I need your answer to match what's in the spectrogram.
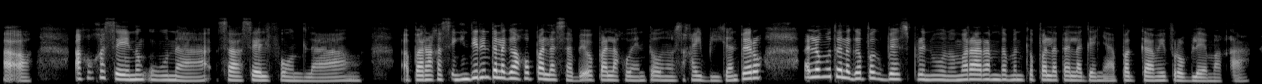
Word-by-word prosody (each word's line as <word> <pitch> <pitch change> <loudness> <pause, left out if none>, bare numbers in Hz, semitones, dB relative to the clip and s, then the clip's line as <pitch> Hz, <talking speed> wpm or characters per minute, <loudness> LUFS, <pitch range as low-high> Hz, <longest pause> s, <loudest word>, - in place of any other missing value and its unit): Oo. - - +2 0.5
Ako 285 +3 -1
kasi 250 -8 +2
nung 225 +1 +2
una 190 -4 -3
sa 195 -2 0
cellphone 190 -3 -1
lang, 170 +3 -6 0.4
ah, - - -1
para 210 0 +4
kasing 225 0 -2
hindi 300 +6 +4
rin 330 - +2
talaga 300 -5 +6
ako 275 -1 -3
palasabi 220 -7 +1
o - - 0
palakuwento 195 -1 -2
'no, 185 - -5
sa 180 - -13
kaibigan. 190 -1 -3
Pero, 275 +5 +6 0.4
alam 350 +1 +4
mo 360 - 0
talaga 295 -6 +4
'pag 285 0 0
bestfriend 230 -2 -1
mo 215 - -2
'no, 195 - -3
mararamdaman 225 -1 +2
ka - - -4
pala 210 -1 +1
talaga 190 -2 -2
niya 185 - -6
pagka 190 -1 -1
may 185 +1 -4
problema 170 -3 -3
ka. 160 - -8
205 Hz, 180 wpm, -21 LUFS, 185-235 Hz, 0.5 s, talaga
